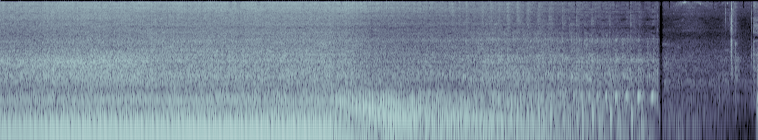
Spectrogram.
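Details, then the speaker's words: Riding lawn mower started on choke at full throttle, then choke pushed back in: steady, even engine hum with constant pitch and no knocks or misses before winding down; normal running. "I like to put on the choke and put the throttle all the way up then I can turn over the motor the choke back in up and running"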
